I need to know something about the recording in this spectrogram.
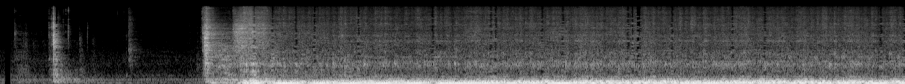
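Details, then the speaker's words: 1936 Chevy coupe, started for a drive after a gas pedal install: engine catches after a couple of cranks and settles into a deep, steady, even rumble with no knocks or misses; normal running, though the brakes are too soft. "car sounds good though"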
